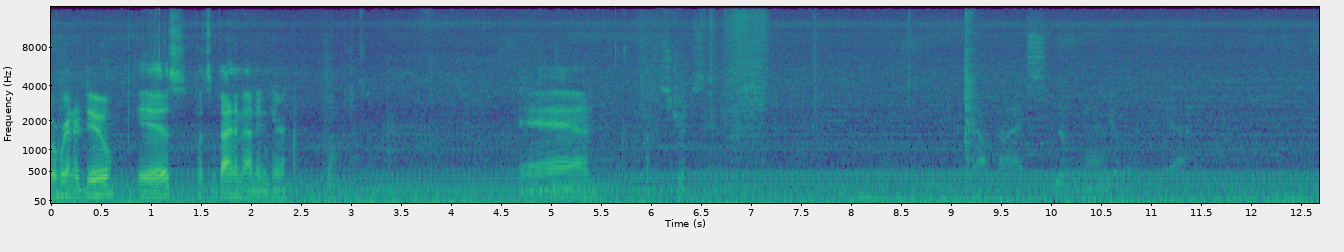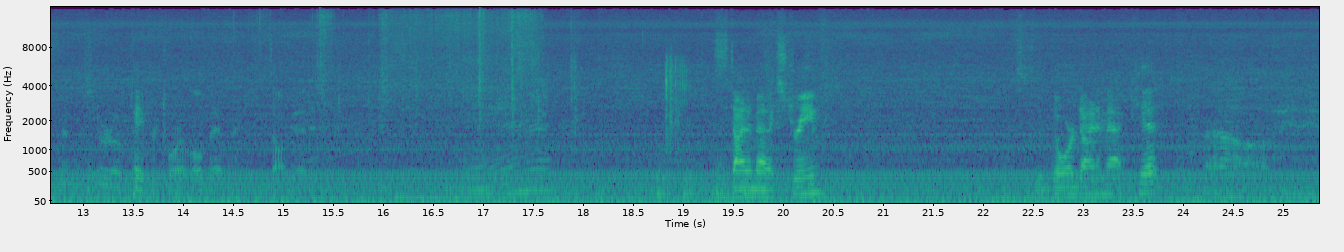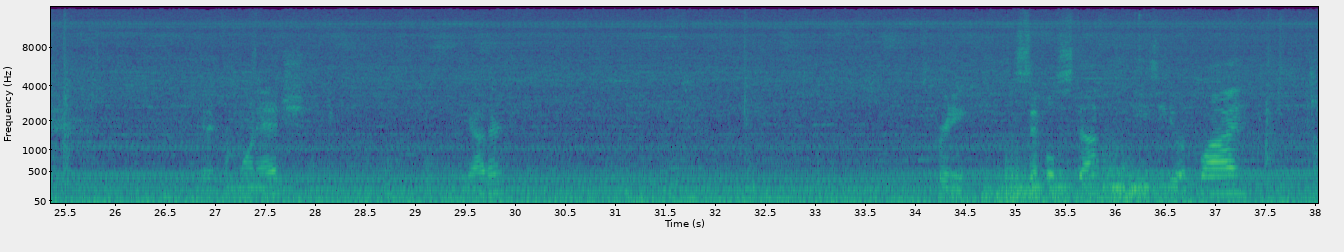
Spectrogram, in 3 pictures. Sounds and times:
Speech: 0.0s - 2.4s, 4.7s - 6.6s, 9.2s - 11.5s, 12.8s - 15.4s, 19.3s - 20.5s, 22.4s - 25.0s, 26.8s - 27.9s, 29.4s - 30.0s, 34.2s - 37.4s.

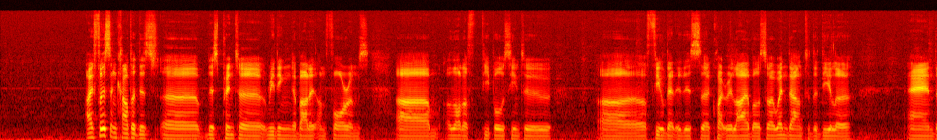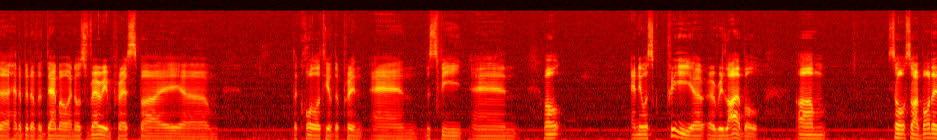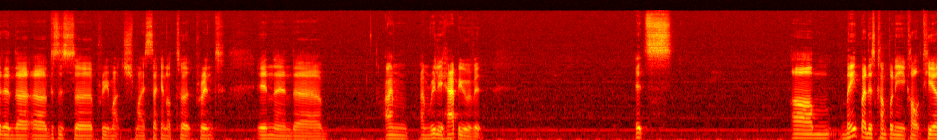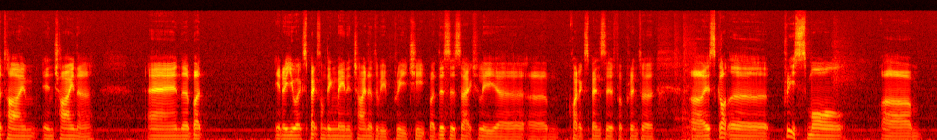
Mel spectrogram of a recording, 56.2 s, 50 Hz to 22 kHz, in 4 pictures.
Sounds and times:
Speech: 1.3s - 8.3s, 9.0s - 12.8s, 13.6s - 17.4s, 18.4s - 22.5s, 23.5s - 26.5s, 27.4s - 33.0s, 33.8s - 35.4s, 37.6s - 38.2s, 40.0s - 43.6s, 44.4s - 45.3s, 46.3s - 56.0s.

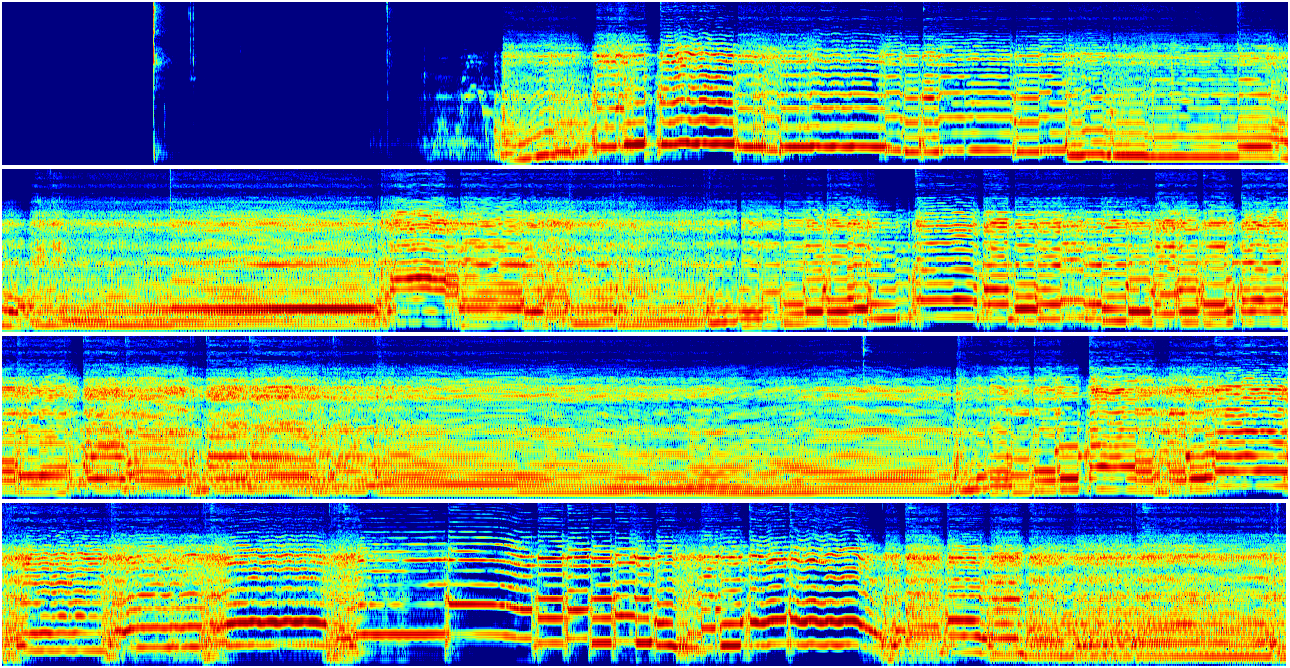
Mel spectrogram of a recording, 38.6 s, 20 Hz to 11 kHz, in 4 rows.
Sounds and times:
Effects unit: 2.7s - 38.5s
Guitar: 3.0s - 38.5s
Rock music: 34.0s - 38.5s.

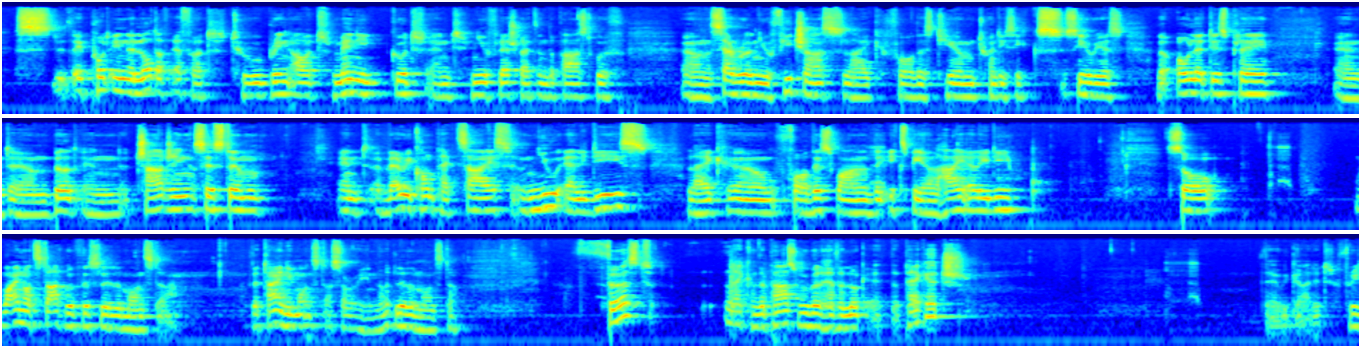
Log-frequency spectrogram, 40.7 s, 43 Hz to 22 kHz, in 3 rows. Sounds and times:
Speech: 0.1s - 24.0s, 25.2s - 25.9s, 27.1s - 31.8s, 32.8s - 37.0s, 39.7s - 40.7s.

